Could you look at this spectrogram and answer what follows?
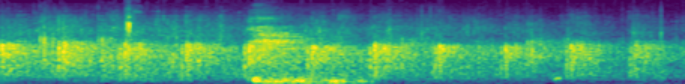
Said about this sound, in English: All right, give the Lord a round of applause quickly. Come on. Come on.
